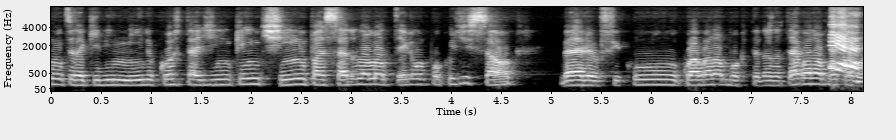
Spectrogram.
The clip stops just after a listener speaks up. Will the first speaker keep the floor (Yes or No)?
No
